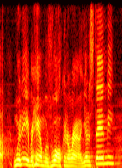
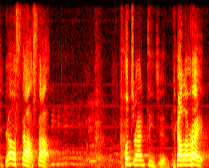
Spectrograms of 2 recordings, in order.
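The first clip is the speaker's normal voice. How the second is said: ordinary delivery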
